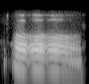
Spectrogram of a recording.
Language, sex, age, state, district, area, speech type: Bodo, male, 45-60, Assam, Udalguri, urban, conversation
